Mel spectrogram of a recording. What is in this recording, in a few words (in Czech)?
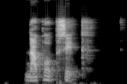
"Napopřyk", nářečí Po našimu; Napříč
